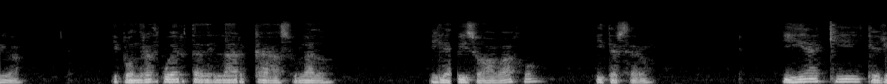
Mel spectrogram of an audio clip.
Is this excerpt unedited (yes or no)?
no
